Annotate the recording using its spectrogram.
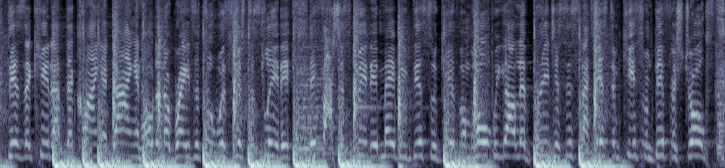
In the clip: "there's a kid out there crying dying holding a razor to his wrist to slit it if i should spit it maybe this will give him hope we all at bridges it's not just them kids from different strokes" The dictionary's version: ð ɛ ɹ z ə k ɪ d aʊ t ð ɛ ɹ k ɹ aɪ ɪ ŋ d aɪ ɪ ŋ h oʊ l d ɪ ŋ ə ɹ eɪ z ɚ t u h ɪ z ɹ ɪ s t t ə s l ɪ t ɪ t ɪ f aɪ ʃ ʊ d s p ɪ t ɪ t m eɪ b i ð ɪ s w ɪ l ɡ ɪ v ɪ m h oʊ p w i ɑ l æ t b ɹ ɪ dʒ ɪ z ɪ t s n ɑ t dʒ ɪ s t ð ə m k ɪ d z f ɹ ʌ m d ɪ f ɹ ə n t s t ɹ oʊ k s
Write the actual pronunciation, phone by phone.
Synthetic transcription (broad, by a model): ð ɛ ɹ z ə k ɪ d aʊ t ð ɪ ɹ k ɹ aɪ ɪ ŋ d aɪ ɪ ŋ h oʊ l d ɪ ŋ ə ɹ eɪ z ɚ t u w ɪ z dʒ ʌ s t t ə s l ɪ t ɪ t ɪ f aɪ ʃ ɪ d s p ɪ t ɪ t m eɪ b i ð ɪ s w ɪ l ɡ ɪ v ɪ m h oʊ p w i ɑ l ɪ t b ɹ ɪ dʒ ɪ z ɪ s l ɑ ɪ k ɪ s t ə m k ɪ d z f ɹ ʌ m d ɪ f ɹ ə n t s t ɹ oʊ k s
